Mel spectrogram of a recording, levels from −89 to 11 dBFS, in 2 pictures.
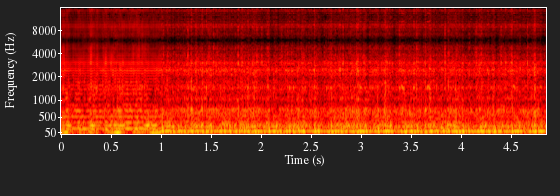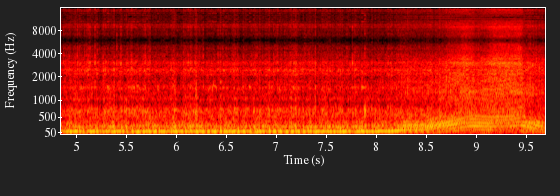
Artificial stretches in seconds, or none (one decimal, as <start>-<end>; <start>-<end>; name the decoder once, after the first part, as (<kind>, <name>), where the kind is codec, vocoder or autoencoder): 0.0-1.0 (vocoder, BigVGAN v2)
